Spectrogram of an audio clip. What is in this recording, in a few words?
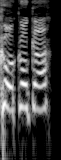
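Voice attack, Japanese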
